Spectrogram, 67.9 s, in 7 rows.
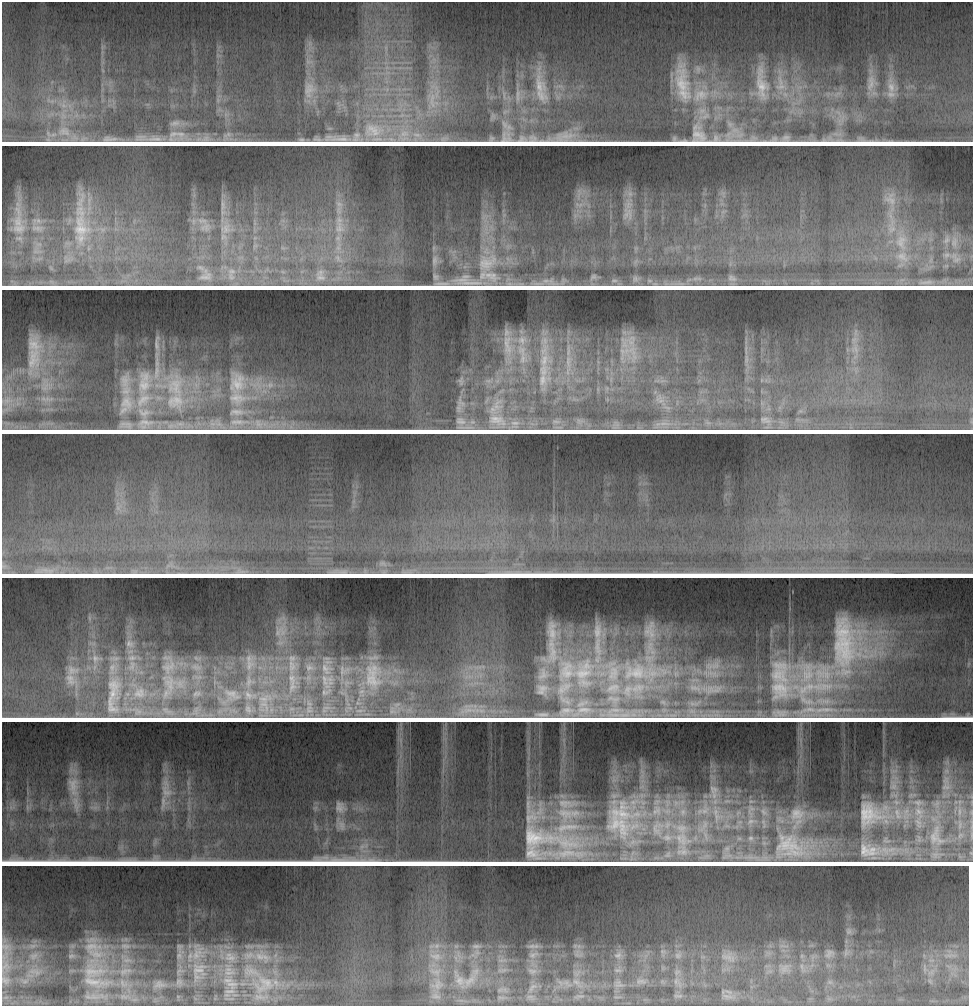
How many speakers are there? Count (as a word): nine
